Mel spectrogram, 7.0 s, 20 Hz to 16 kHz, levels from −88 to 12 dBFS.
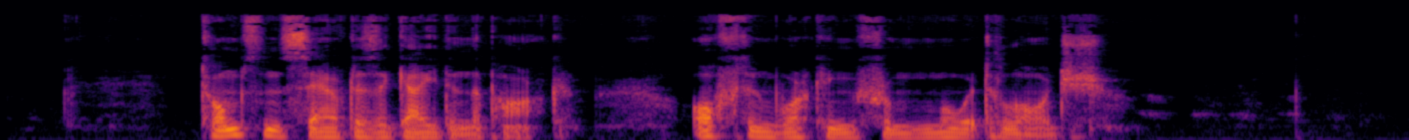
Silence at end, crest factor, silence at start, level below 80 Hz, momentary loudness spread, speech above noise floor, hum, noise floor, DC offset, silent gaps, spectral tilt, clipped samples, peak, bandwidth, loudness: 1.5 s; 24 dB; 1 s; -40 dBFS; 9 LU; 48 dB; none; -73 dBFS; under 0.1%; none; -5 dB/octave; under 0.1%; -4 dBFS; 11.5 kHz; -26 LUFS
